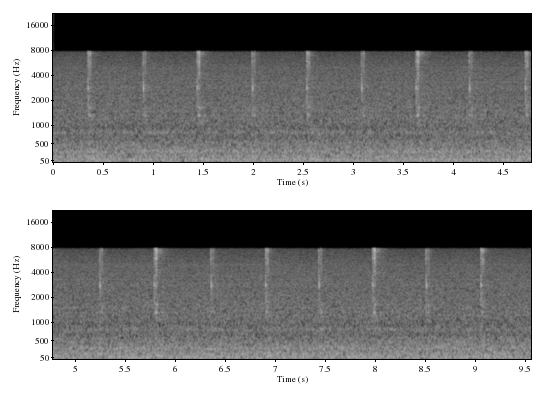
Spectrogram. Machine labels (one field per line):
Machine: valve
